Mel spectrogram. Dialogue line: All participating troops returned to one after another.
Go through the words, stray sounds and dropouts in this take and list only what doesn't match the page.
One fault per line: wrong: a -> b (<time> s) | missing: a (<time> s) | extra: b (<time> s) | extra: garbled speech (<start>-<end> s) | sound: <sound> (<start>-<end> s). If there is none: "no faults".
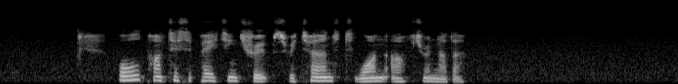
no faults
